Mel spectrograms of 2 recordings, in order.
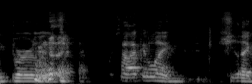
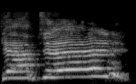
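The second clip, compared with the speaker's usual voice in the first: high, full-voiced yell; alarmed shout; 11 dB louder than usual. Sailor to captain as creature climbs aboard, alarmed shout. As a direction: holler it long and high.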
